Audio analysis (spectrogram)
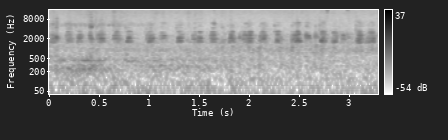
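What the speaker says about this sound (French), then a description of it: "j'ai des canards qui viennent me voir" Ducks outdoors call in a quick, rhythmic series of faint quacks over a steady low background rumble, with no talk.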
